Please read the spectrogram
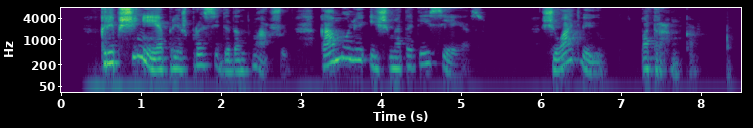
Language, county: Lithuanian, Vilnius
